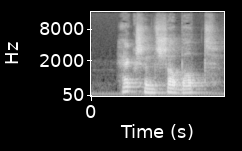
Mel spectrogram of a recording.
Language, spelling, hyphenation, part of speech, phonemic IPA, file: Dutch, heksensabbat, hek‧sen‧sab‧bat, noun, /ˈɦɛk.sə(n)ˌsɑ.bɑt/, Nl-heksensabbat.ogg
- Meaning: witches' Sabbath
